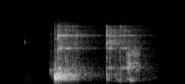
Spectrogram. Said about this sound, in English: Supposed to drop a couple ice cubes in there when you get them some water.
